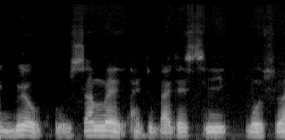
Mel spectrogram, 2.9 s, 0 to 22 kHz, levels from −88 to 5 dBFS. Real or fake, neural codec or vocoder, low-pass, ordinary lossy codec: fake; codec, 44.1 kHz, 7.8 kbps, DAC; 19.8 kHz; none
